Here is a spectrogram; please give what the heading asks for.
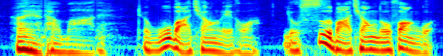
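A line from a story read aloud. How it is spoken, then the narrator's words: Sighing. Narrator (Chinese): 他叹了口气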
